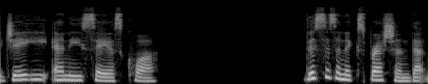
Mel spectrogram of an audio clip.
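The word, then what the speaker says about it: je ne sais quoi: Pronounce it juh-nuh-say-kwa, and imitate a French accent if possible.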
